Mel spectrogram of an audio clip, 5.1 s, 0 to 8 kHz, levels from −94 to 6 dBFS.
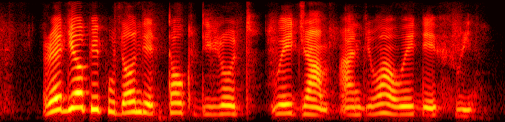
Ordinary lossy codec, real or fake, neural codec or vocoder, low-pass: none; fake; codec, 16 kHz, 6 kbps, DAC; none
